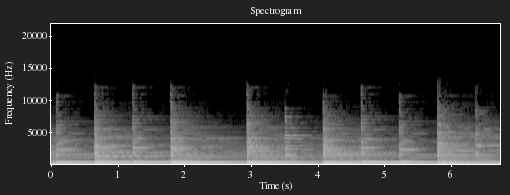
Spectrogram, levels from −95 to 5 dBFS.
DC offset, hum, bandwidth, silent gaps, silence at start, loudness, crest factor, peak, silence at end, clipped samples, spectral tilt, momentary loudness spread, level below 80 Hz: under 0.1%; none; 11.5 kHz; none; 0 s; -23 LUFS; 16 dB; -6 dBFS; 0 s; under 0.1%; -6.5 dB/octave; 5 LU; -50 dBFS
